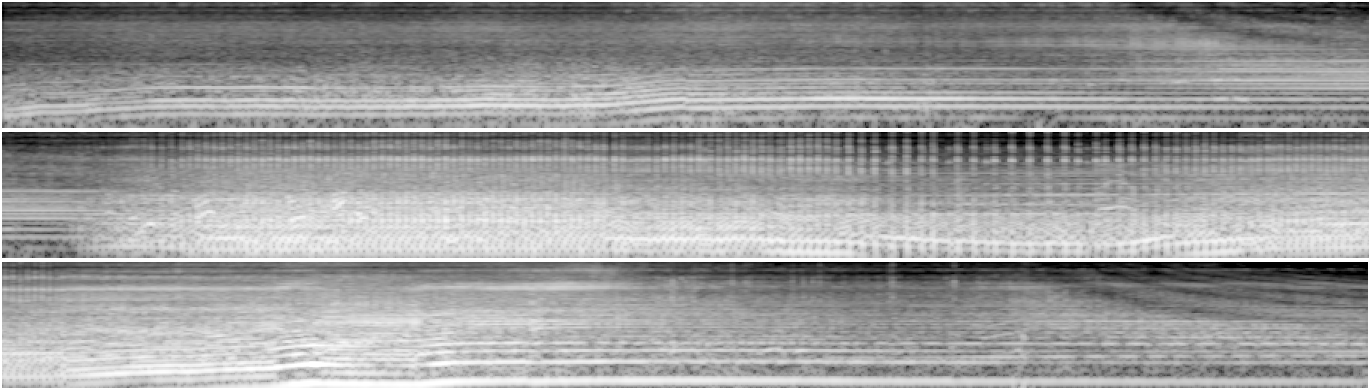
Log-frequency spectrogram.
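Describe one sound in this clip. A small model airplane engine buzzes loudly, its pitch rising and falling as it revs.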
